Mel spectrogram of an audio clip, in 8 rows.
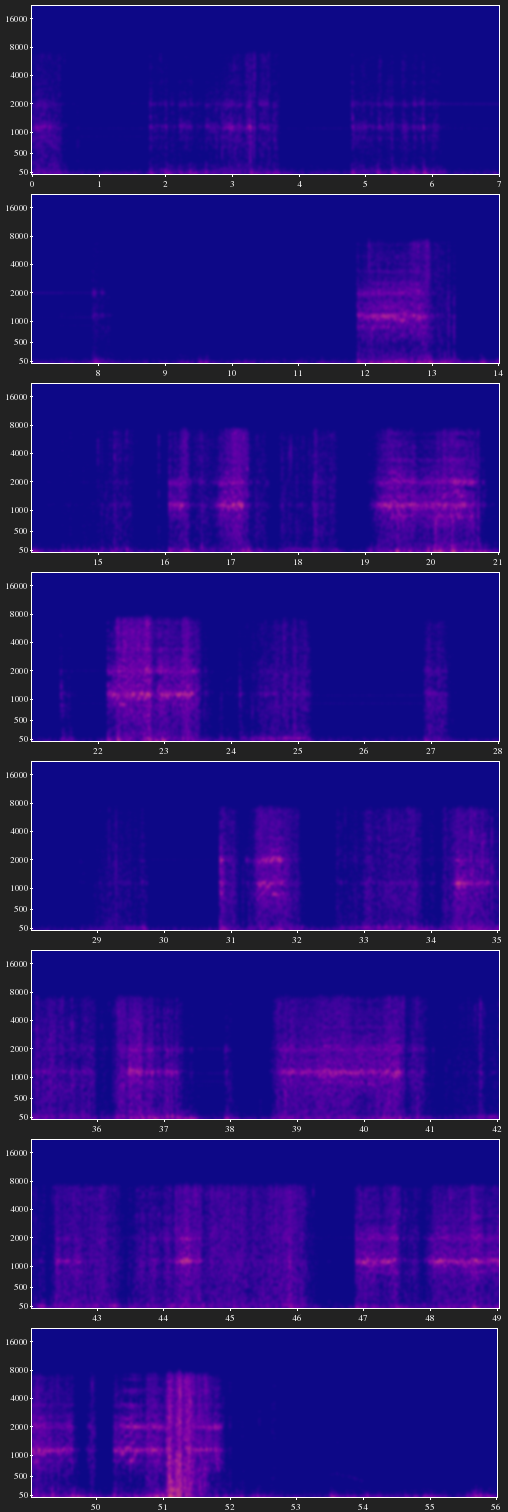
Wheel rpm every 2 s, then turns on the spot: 10, 10, 10, 0, 0, 0, 40, 0, 20, 20, 40, 50, 10, 0, 0, 10, 10, 10, 10, 40, 30, 10, 20, 20, 50, 50, 10, 0.
0-2 30-32 34-38 40-46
